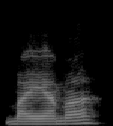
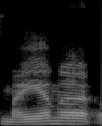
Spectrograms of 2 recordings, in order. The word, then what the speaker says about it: Miami: Miami. – It's spelled like Miami, but it's Miami, Oklahoma. So do you remember sort of where that idea started?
